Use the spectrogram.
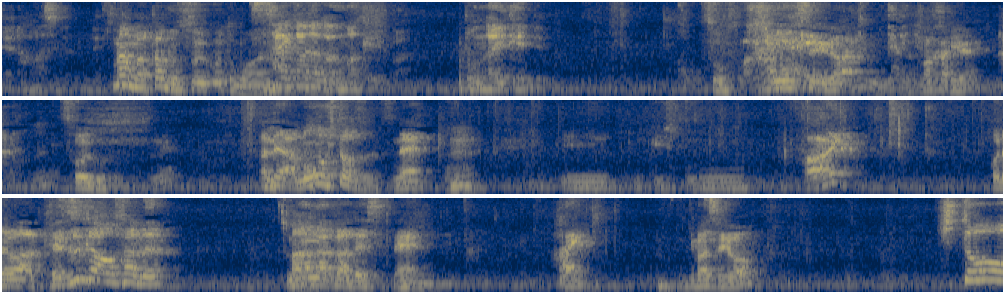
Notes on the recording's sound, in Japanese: イベント公開収録inのにゃん。2019年8月11日に練馬barのにゃんで行われた「AMR公開収録inのにゃん」。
